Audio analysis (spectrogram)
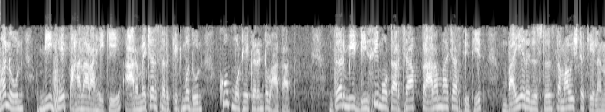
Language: Marathi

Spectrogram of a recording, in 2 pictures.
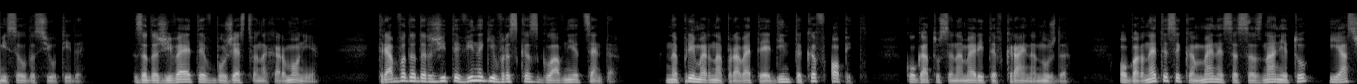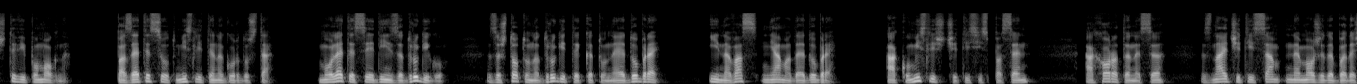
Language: Bulgarian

